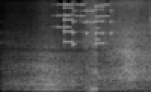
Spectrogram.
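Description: Channel logo sting: a swelling whoosh with a few short, high electronic blips about a second in and a low hit just after.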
